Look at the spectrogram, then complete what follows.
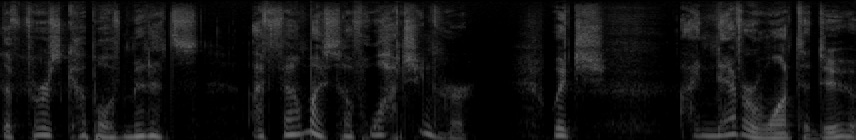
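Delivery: theatrical, exaggerated, drama-heavy reading. Reading a competitor's quote aloud, putting drama in it: dramatic reading. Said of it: "I'm gonna put some drama in it".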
